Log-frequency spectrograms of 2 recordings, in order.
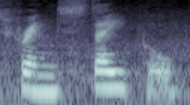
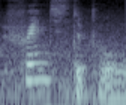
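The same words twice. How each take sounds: First: The stress is on the second syllable. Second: The stress is on the first syllable. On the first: This is how the local people say it. The speaker calls it right. "It's not. It's Friendstaple" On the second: This is how the speaker thought it was said. The speaker calls it wrong. "I thought I lived near a road called Friendstaple Road"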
